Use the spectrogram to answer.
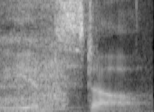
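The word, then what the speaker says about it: Yibb-Tstll: we have yib stall definitely had to look up how to pronounce that one to be save since it spelled out yib bb-t S L and I did not want to mess it up it's a more obscure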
